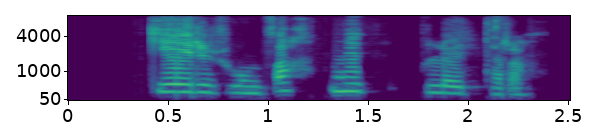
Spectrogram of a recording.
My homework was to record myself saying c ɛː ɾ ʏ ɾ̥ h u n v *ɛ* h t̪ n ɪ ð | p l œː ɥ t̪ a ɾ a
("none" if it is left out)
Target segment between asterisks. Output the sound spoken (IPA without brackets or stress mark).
a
